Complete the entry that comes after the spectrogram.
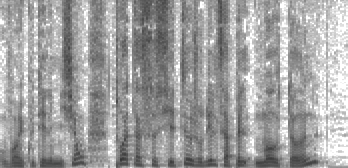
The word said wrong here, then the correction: Motown: Motown, prononce bien, s'il te plaît. Motown Oui, presque. Ah, vas-y, redis-nous. Motown. Motown. – M-O-T-O-W-N, inspiré du fameux label euh, musical Motown.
